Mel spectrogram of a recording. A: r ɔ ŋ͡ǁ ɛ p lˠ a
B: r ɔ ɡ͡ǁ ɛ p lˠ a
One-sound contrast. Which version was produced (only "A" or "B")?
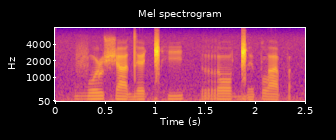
B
